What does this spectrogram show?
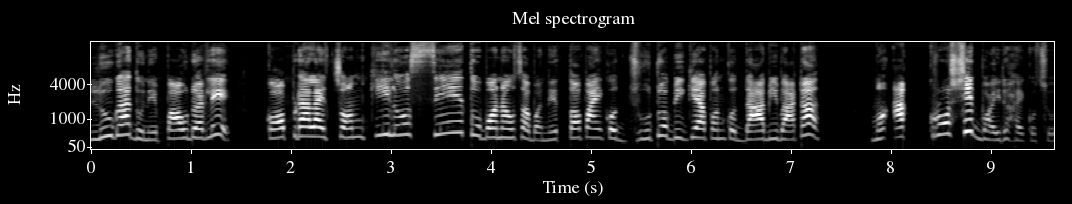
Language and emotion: Nepali, angry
